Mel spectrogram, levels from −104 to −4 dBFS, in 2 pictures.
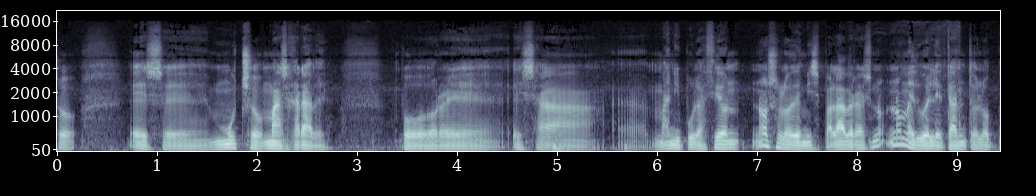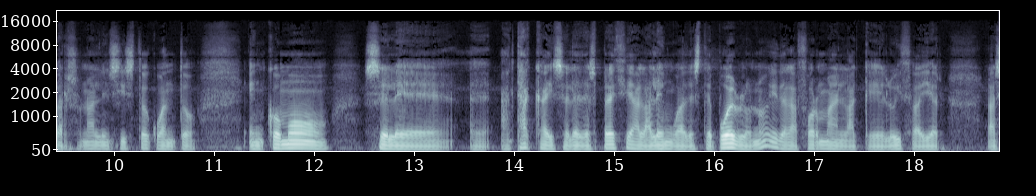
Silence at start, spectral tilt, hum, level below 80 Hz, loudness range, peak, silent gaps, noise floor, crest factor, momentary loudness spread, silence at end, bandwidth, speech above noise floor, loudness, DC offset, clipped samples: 0 s; -6 dB/octave; none; -44 dBFS; 4 LU; -4 dBFS; none; -50 dBFS; 22 dB; 14 LU; 0 s; 15.5 kHz; 25 dB; -26 LUFS; under 0.1%; under 0.1%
